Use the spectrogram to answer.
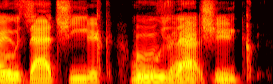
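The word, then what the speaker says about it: Cheiq: Chick.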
